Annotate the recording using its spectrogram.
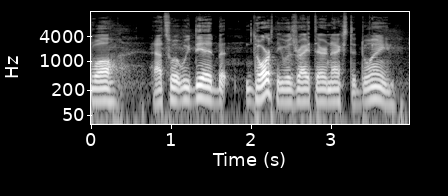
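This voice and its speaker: A man with an American accent speaks in a normal speaking voice at medium pitch. His intonation is fairly even, and the recording is very clean with a silent background. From Montana, US. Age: 50s. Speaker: podcast host, rancher. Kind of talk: casual chat. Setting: at a table in a friend's home.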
